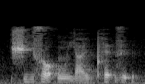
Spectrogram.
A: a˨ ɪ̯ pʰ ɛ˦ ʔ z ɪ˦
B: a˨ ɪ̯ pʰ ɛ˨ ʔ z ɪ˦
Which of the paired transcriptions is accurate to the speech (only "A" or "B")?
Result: A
